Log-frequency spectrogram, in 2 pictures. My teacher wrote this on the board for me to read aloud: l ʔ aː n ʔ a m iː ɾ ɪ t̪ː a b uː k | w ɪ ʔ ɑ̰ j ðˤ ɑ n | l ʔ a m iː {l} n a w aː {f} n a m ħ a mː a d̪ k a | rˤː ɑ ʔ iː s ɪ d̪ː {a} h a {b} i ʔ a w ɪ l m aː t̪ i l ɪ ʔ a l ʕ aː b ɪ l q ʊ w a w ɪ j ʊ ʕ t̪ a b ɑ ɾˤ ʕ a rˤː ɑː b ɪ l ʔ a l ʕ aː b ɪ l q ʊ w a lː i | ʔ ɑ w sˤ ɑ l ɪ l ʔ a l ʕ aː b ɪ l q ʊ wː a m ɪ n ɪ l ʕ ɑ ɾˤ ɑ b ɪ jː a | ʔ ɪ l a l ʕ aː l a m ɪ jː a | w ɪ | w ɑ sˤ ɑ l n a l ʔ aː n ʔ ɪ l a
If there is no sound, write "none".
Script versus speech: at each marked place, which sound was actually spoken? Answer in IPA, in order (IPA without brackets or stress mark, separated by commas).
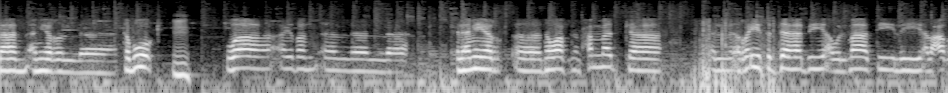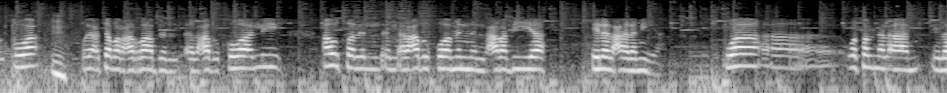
ɾ, f, a, b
